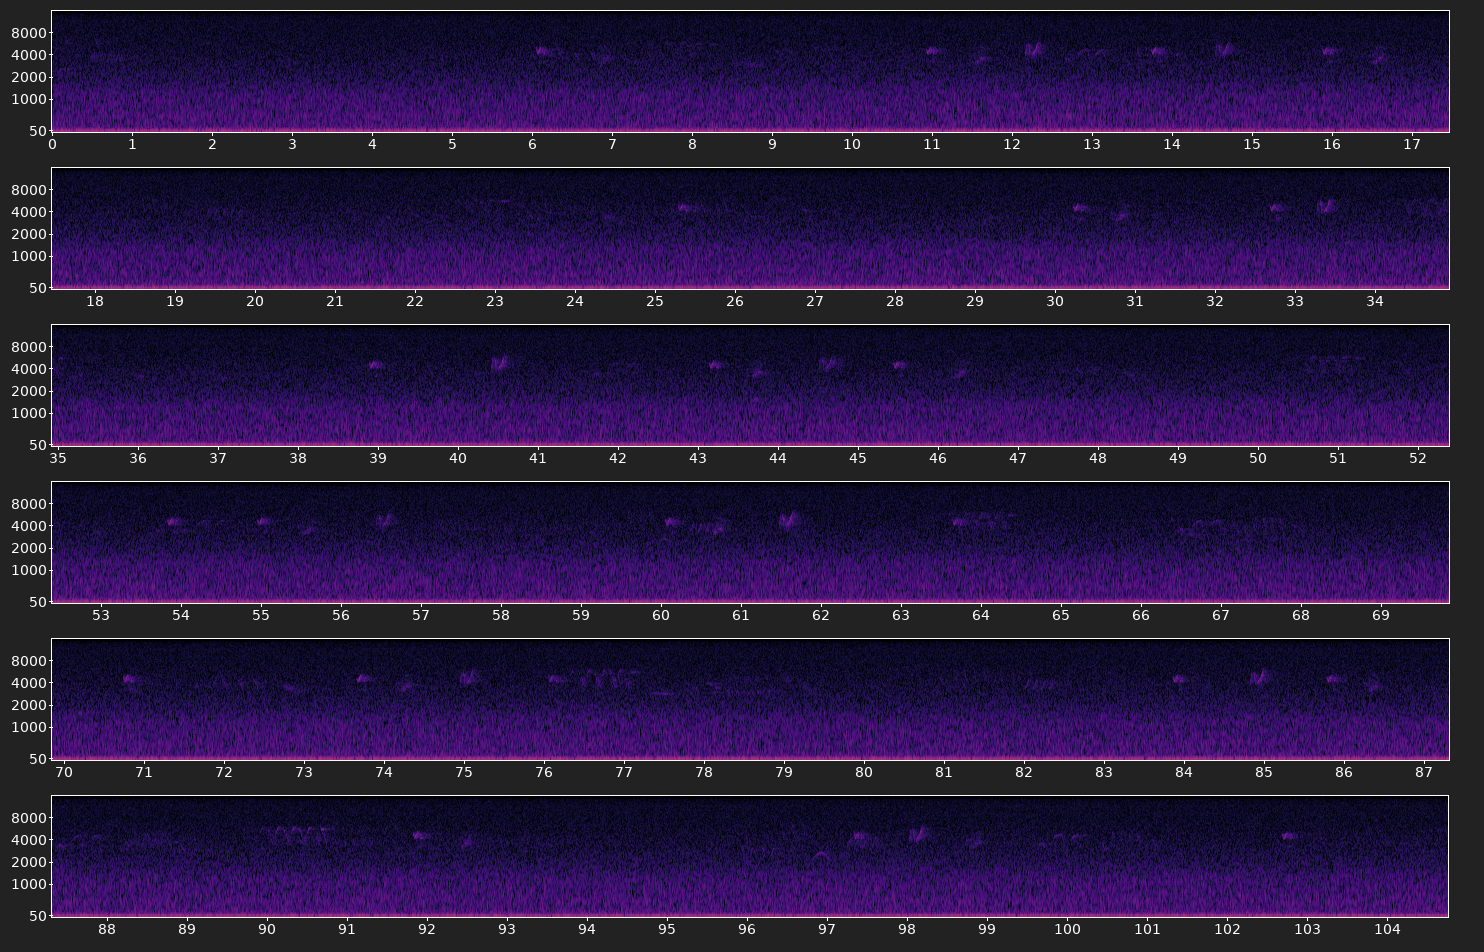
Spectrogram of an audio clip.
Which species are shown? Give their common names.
Dusky Flycatcher, Yellow-rumped Warbler, MacGillivray's Warbler, White-crowned Sparrow, Fox Sparrow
